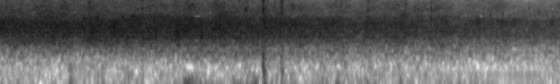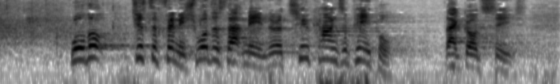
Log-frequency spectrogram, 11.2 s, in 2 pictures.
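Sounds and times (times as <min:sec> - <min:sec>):
audience applause: 0:00.0 - 0:06.4
speech: 0:06.3 - 0:10.9.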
